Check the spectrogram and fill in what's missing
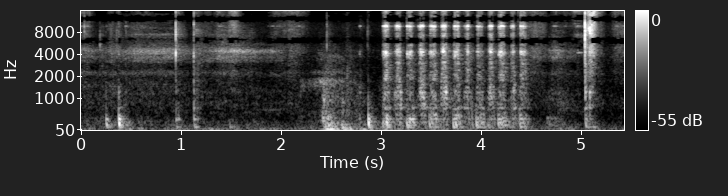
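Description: A hand scratches the silver coating off a thin cardboard paper lottery scratch-off ticket lying flat on a wooden table, using the edge of a black plastic disc. Light, scattered scratches in the first half give way to louder, denser rasping strokes from about the middle onward, with a final sharp scrape near the end.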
